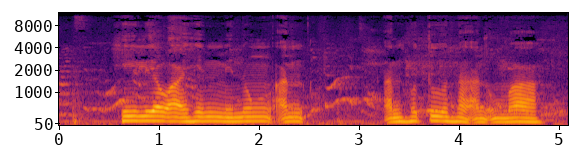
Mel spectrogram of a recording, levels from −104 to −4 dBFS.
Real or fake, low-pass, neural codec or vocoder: real; 10.8 kHz; none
